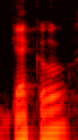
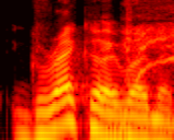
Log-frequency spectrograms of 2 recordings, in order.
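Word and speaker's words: Greco-Roman: do you say a Gekko Gekko Roman Champion I thought you told me about the lizard it's a gecko man is that I mean that's how do you say it Greco Roman he's a gecko he's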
